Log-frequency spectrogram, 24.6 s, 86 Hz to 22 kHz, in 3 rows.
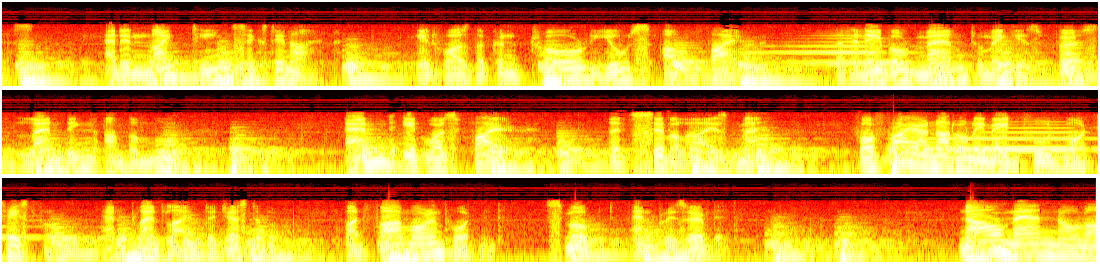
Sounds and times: Music: 0.0 - 24.6
Speech: 0.8 - 2.5, 3.1 - 5.7, 6.3 - 9.6, 10.8 - 14.0, 14.6 - 21.9, 23.6 - 24.6.

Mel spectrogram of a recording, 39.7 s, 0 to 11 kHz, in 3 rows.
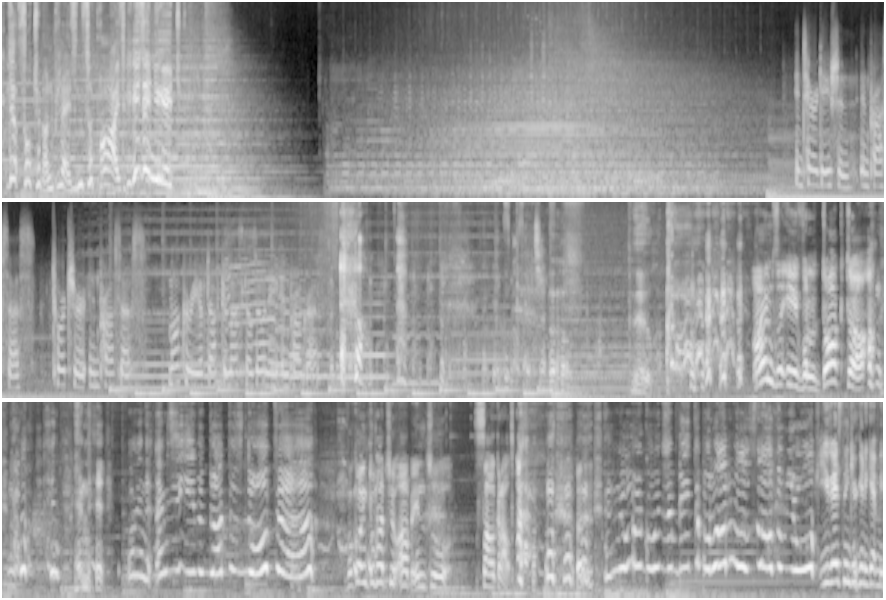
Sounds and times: Music: 0.0 - 39.6.

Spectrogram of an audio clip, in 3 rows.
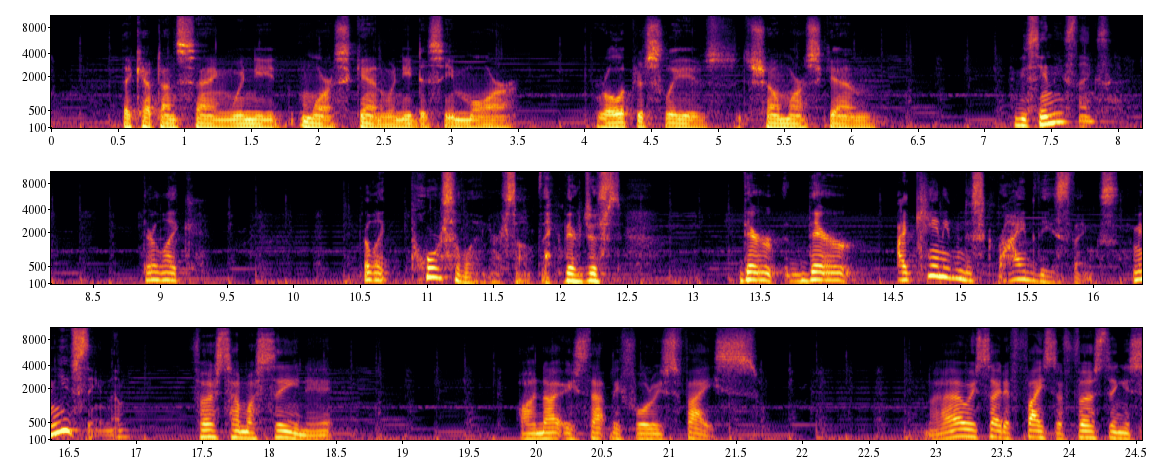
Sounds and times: Music: 0.0 - 24.5
Speech: 0.5 - 3.5, 4.1 - 6.2, 7.2 - 8.1, 8.9 - 9.4, 10.5 - 12.5, 13.4 - 18.6, 19.9 - 21.8, 22.9 - 24.5.

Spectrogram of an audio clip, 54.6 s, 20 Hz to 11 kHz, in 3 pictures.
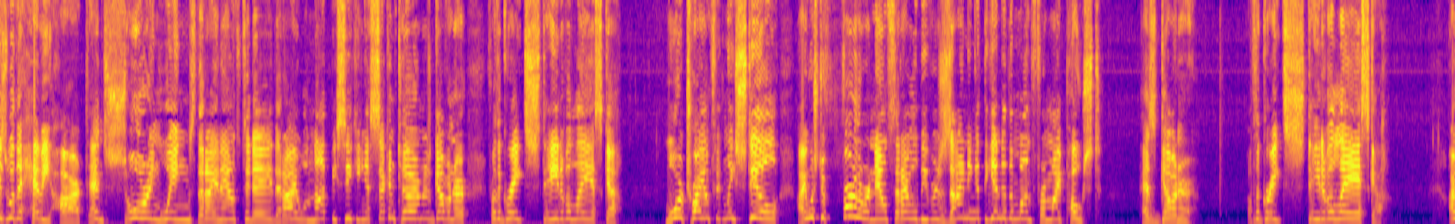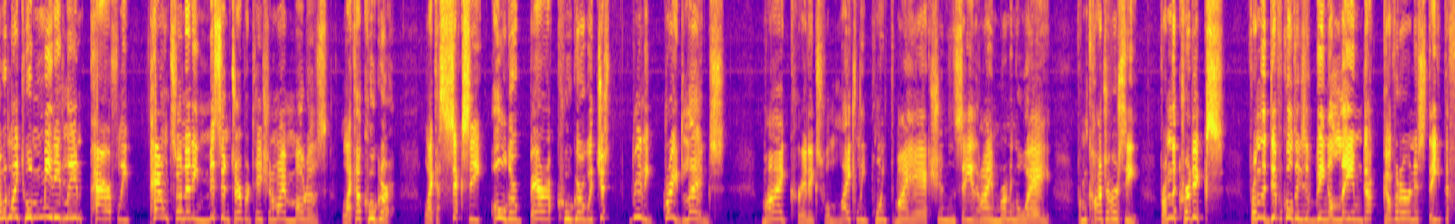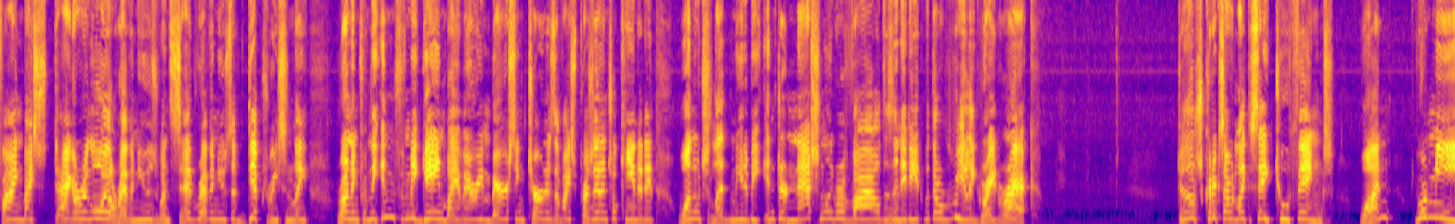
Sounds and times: Narration, monologue: 0.0 - 54.5.

